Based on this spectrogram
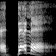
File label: "bummer", Kamikaze; Worms Armageddon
